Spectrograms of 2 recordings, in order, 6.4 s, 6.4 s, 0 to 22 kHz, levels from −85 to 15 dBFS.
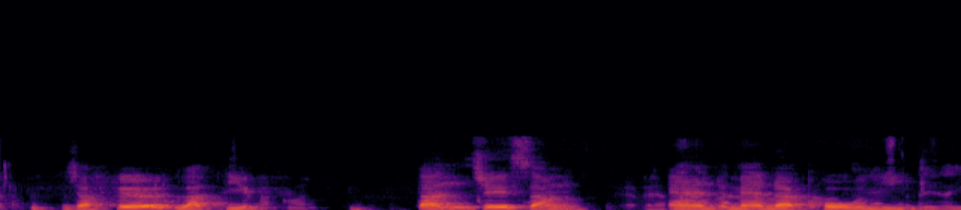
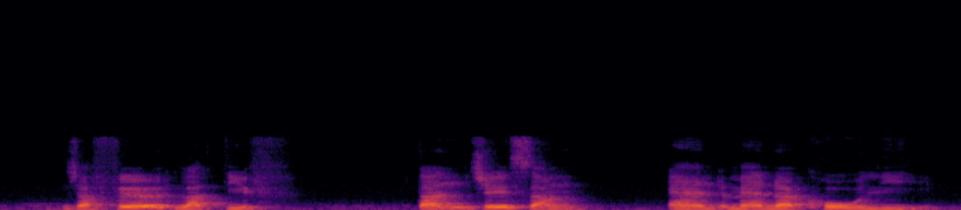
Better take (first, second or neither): second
